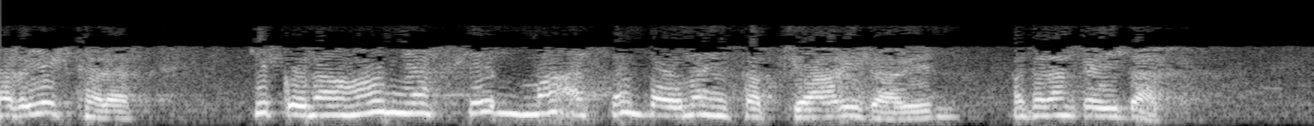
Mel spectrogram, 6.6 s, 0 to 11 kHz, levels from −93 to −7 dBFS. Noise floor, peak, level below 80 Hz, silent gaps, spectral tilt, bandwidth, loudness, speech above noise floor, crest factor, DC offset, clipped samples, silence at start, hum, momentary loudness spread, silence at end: -43 dBFS; -2 dBFS; -52 dBFS; none; -10.5 dB/octave; 3.6 kHz; -15 LUFS; 28 dB; 12 dB; under 0.1%; under 0.1%; 0 s; none; 10 LU; 0.6 s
